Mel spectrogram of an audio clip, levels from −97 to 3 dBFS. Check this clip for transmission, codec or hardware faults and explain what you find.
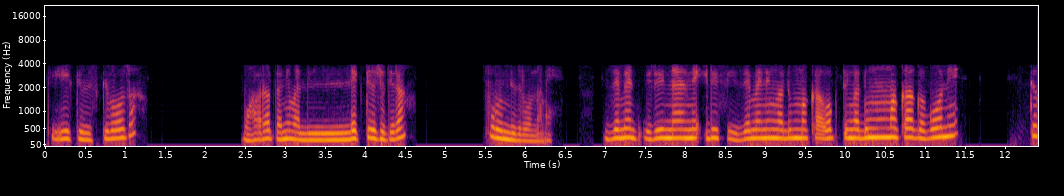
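The speech runs through the GSM full-rate codec throughout. Nothing above 3.8 kHz survives. The sparse pulse excitation makes the voice plainly buzzy and gravelly, which fits a 13 kbps rate.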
